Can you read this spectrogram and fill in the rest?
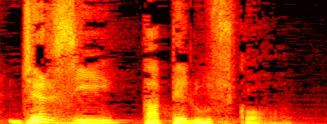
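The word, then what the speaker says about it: Jerzy Popiełuszko: un nume polonez, și numele poloneze sunt mai greu de pronunțat, dar pronunția corectă cred că ar fi Jerzy Papelusko.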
